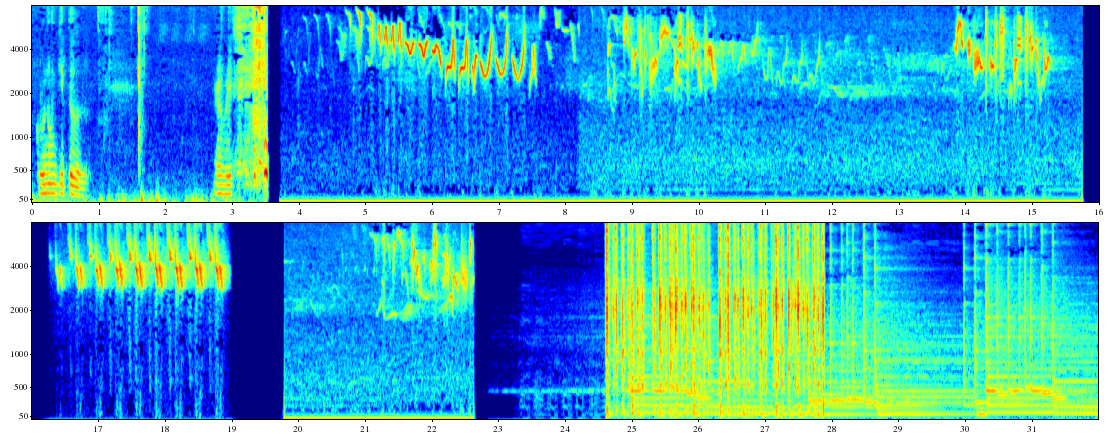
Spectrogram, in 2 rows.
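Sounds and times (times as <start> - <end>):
birds singing: 3.8 - 15.6, 16.3 - 19.0, 19.8 - 22.6.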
